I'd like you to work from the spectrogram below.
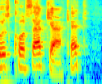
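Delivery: bad put-on Welsh accent with swallowed vowels. Answering a request for a best welsh impression, in a welsh impression. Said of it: "Do your best Welsh impression".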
